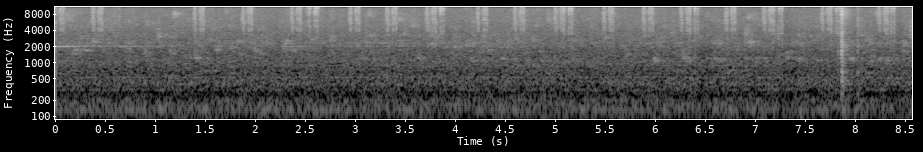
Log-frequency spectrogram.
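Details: Captive short-winged form of the himegisu katydid, kept in 2012. Very high, hissing buzzy chirps repeat in a steady series about twice per second over a faint low hum.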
